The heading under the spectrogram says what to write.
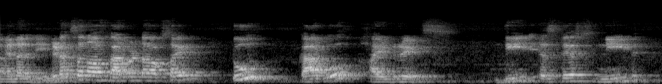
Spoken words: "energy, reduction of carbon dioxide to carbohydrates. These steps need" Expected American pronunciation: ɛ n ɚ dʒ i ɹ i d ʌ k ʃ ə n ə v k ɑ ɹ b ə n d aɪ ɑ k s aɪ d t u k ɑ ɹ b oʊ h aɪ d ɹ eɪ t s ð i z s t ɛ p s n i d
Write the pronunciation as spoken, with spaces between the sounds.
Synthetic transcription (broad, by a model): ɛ n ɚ dʒ i ɹ i d ʌ k ʃ ə n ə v k ɑ ɹ b ə n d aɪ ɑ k s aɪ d t u k ɑ ɹ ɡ oʊ h aɪ d ɹ eɪ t s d i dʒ s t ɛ s n i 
